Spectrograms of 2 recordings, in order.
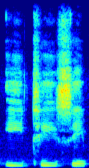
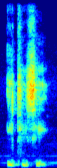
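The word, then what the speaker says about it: etc.: be more familiar with etc okay you write et Cie period the actual that is an abbreviation for it cetera and that's how we pronounce it we don't say et Cie we say etc it means and so on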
